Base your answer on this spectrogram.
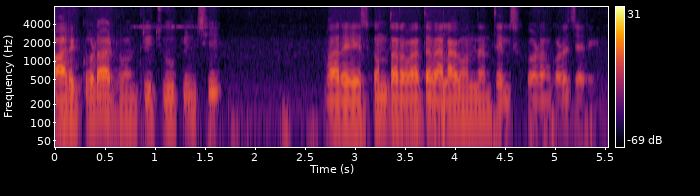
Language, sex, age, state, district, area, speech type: Telugu, male, 60+, Andhra Pradesh, East Godavari, urban, spontaneous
